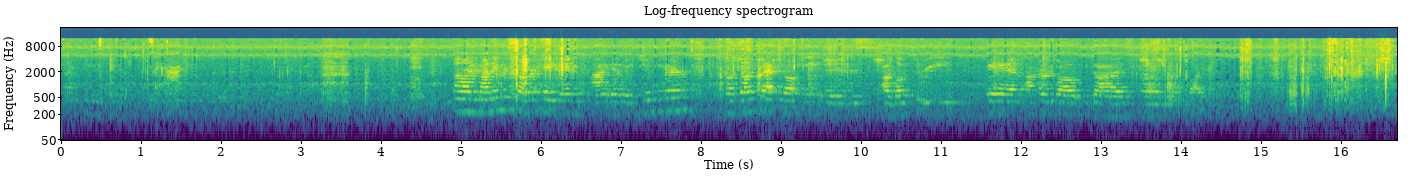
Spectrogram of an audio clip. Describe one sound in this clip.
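Paper rustles in hands.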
